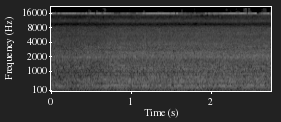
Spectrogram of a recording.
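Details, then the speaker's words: Fan in the base of a 6ft fiber optic Christmas tree, reassembled after repeated servicing: soft steady whir with light airy hiss, no rattle or grinding; running quietly for now, though noise soon returns. "it seems to be functioning fine and it's quiet huh"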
